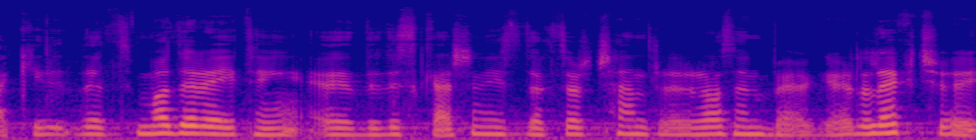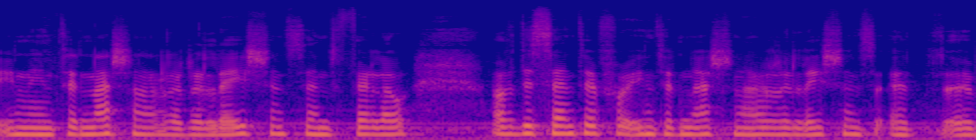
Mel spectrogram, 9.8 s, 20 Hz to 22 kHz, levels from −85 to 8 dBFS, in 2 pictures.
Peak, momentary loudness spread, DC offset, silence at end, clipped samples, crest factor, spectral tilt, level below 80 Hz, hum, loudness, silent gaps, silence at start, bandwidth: -12 dBFS; 8 LU; under 0.1%; 0 s; under 0.1%; 18 dB; -6.5 dB/octave; -54 dBFS; none; -31 LUFS; none; 0 s; 15.5 kHz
